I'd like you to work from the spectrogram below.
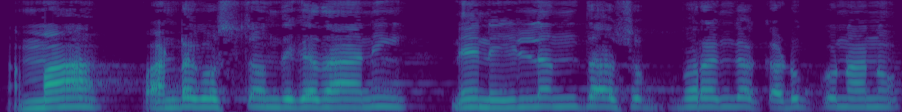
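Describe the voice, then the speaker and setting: A man's voice: high-pitched, monotone, normal speed, creaky, fairly bright tone. A man voicing an exasperated village woman who pleads and complains about a naughty boy, inside his devotional storytelling. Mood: complaining. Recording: long hall reverb.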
